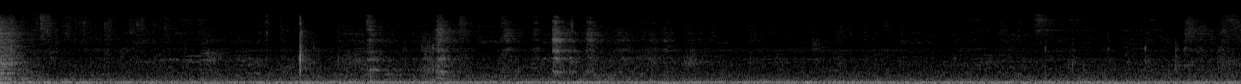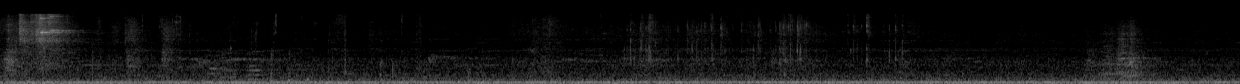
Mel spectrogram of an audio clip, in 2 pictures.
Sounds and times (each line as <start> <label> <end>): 14.2 people talking 15.5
